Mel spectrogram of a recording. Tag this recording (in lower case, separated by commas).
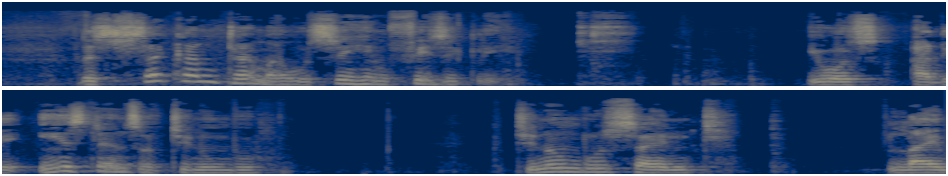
inside a small room, speech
